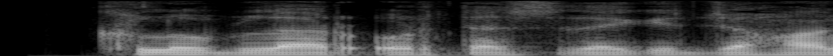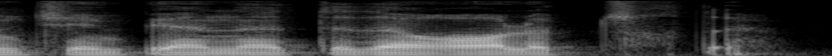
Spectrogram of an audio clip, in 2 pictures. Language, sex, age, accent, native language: Uzbek, male, 12-17, Toshkent shahri, Uzbek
